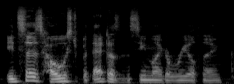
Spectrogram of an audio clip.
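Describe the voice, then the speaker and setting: A man's voice: fairly low pitch, moderate pace, a little mellow, slightly rough. Joking man hosting a casual podcast. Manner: joking, playfully teasing banter. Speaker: podcast host. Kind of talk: casual comedic podcast chat.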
